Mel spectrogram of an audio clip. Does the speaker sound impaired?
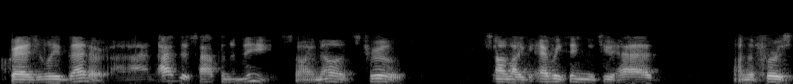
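Yes: Parkinson's.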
